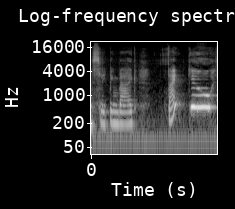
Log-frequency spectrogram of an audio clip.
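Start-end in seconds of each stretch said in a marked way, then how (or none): 1.5-2.4 high, louder fox thanks; high fox voice, relieved; grateful fox. Acted. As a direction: chirp a bright thank you as the fox. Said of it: "said the fox".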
